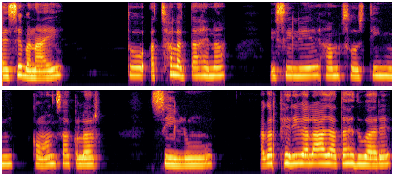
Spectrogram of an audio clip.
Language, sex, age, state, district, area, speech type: Hindi, female, 18-30, Uttar Pradesh, Prayagraj, rural, spontaneous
